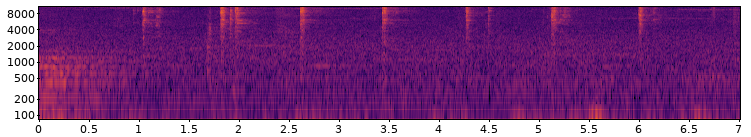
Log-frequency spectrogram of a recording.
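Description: Censer chains clink in short metallic rattles.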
